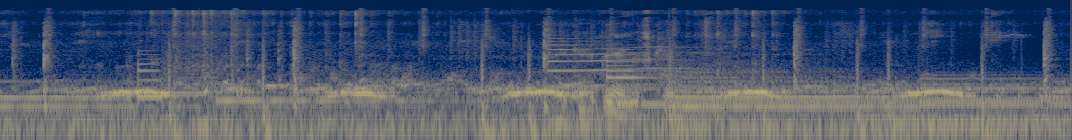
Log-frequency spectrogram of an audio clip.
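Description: Pigeons coo steadily, a series of low, rolling, rounded calls repeating every second or two over a constant background hum, with no talking.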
